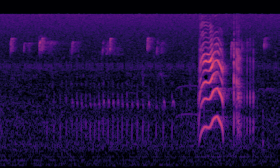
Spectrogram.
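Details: Great kiskadee calling: a loud arched, harmonic-rich note followed quickly by a second burst, after a stretch of soft ticking and faint buzzy background sounds.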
